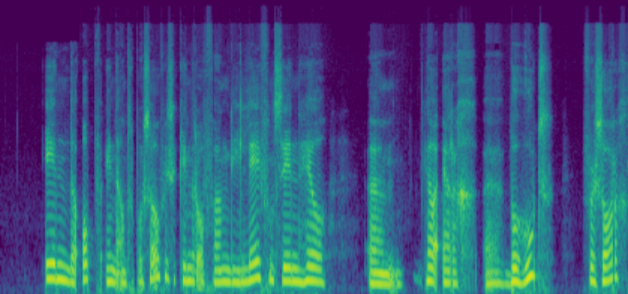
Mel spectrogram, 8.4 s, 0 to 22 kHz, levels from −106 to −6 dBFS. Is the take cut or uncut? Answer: uncut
